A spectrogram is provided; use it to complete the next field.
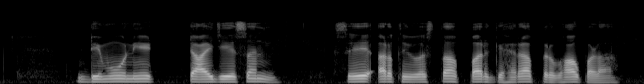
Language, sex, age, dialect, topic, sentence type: Hindi, male, 18-24, Kanauji Braj Bhasha, banking, statement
